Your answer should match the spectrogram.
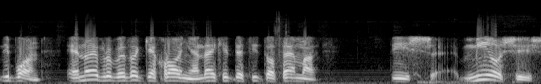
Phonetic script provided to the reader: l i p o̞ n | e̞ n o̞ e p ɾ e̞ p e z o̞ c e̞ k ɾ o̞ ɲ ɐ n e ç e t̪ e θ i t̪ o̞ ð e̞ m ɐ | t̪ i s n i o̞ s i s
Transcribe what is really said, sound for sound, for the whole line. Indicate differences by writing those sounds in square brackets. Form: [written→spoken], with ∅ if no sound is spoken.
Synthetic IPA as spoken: l i p o̞ n | e̞ n o̞ e p ɾ e̞ p e [z→ð] o̞ c e̞ [k→x] ɾ o̞ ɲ ɐ n e ç e t̪ e θ i t̪ o̞ [ð→θ] e̞ m ɐ | t̪ i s [n→m] i o̞ s i s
